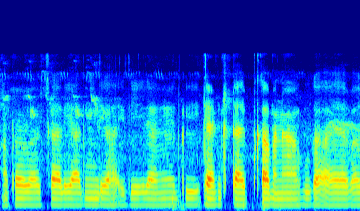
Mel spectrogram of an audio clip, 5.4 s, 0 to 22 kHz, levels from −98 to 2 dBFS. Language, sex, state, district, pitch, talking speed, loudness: Hindi, male, Chhattisgarh, Kabirdham, 120 Hz, 200 wpm, -29 LUFS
